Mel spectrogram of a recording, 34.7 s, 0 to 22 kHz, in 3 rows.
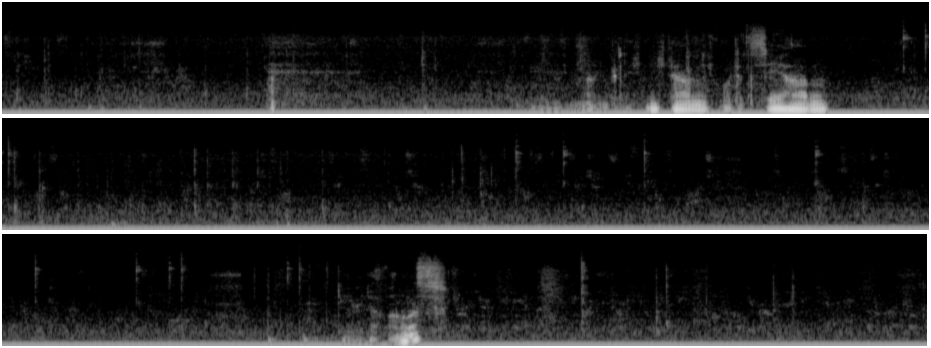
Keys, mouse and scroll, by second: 1.2-5.2 middle drag, 5.4 x, 8.6 c, 12.6-18.4 middle drag, 17.6 c, 26.8-28.4 right drag, 29.8-32.0 middle drag, 32.8 a.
